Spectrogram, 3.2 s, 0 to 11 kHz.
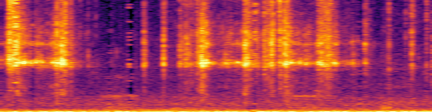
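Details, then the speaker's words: South Bend 8x18 lathe, Chinese-made front spindle bearing removed and spun by hand: dry gritty rattle and fine metallic hiss, uneven rather than smooth; rough rollers suspected, to be replaced. Rough spindle bearing. "doesn't feel exceptionally bad but you certainly could hear it I got to put out a magnifier and look at the rollers but it don't it doesn't sound too sweet that's for sure"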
